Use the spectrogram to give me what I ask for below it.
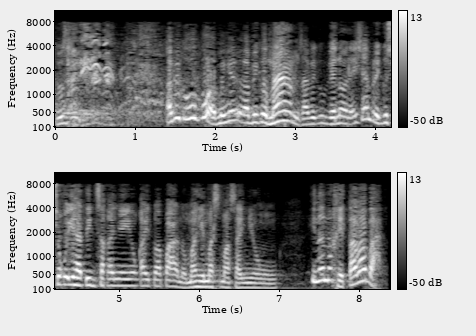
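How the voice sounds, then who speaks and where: Brisk, very animated, and high-pitched, a man walks a seminar crowd through a marketing plan with slight background noise audible. He mixes Tagalog and English, cracks jokes, often asks "tama ba?", and politely uses "po" and "mga brother, mga sister".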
